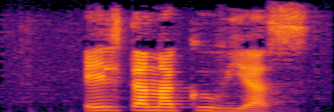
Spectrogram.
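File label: "эльтана кывъяс" Komi, female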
